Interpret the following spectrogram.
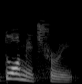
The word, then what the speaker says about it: dormitory: 但在英式英语读成 dormitory 前面不读成 dorm 而是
